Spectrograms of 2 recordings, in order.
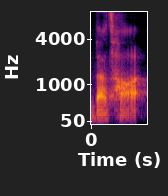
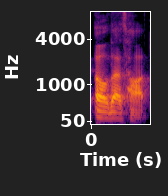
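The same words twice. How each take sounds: First: Breathy, voiceless purr of a catchphrase; Paris Hilton. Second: Said in the usual way. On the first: Retold or imitated. Mocking scrollers who like hot posts, Paris Hilton whisper. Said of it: "I feel like it's Paris Hilton". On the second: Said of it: "And it's like".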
